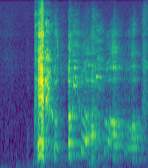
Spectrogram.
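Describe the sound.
A single sharp, loud cough bursts out into the microphone, followed right away by a person talking.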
